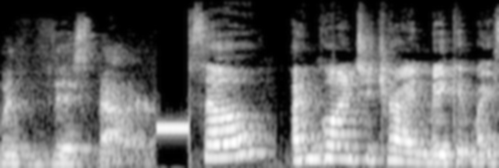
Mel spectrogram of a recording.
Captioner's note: beep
